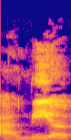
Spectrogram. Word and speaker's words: Aaliyah: b singer aaliyah and notice i pronounce the names differently when i speak of the almighty i'm saying i'm speaking of the almighty in the pronunciation of ali yah because that's the actual correct pronunciation now aliyah is how she pronounced it and you can go and let me not say she it's how alia pronounced it and you can go back and surface up an interview of her pronouncing her name i'ma speak on terminology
